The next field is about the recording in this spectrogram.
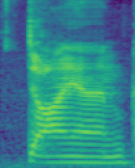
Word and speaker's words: Dayan: And this one really fell into place nicely from a cultural relevance standpoint, and also the Dayan kind of rhymes with Zohan, which is a film from the...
